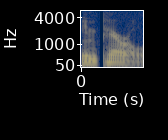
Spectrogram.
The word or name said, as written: imperil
